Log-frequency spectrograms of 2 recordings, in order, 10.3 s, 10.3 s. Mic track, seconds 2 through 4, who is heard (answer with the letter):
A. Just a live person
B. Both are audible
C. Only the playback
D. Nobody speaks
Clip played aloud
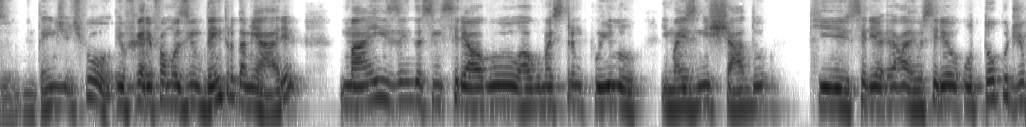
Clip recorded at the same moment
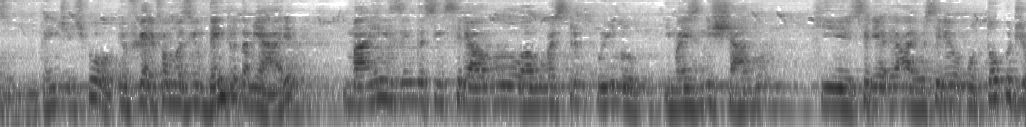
C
